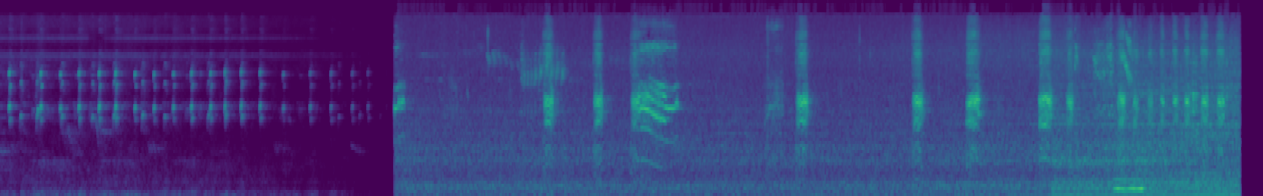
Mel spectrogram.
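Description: A squirrel gives a rapid run of harsh chattering notes, then short high chirps about once a second.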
